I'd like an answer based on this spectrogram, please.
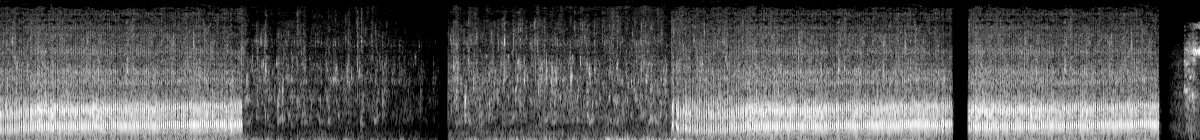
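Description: Running water, a steady rushing trickle. It fades to a softer wash about two and a half seconds in, comes back at full strength about seven seconds in, and breaks off for an instant near ten seconds before running on.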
